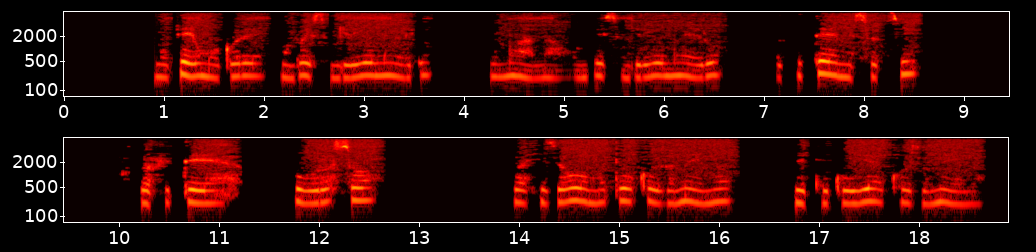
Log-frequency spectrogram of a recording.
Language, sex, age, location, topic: Kinyarwanda, female, 18-24, Huye, health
